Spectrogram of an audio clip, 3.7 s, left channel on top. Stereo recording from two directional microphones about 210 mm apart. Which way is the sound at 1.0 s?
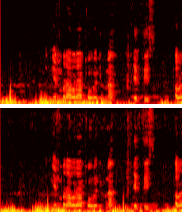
5° right (ahead or behind).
